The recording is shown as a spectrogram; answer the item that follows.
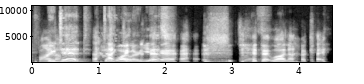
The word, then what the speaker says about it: Detweiler: thrilled to have you here Craig did I pronounce that right de fin you did deweer yes Detweiler okay it's obscure that I think the only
